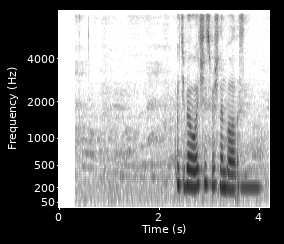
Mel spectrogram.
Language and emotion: Russian, neutral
